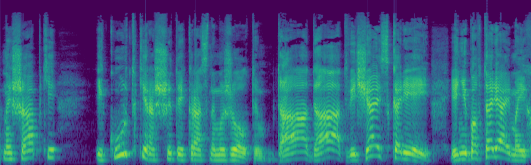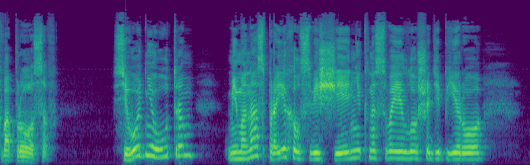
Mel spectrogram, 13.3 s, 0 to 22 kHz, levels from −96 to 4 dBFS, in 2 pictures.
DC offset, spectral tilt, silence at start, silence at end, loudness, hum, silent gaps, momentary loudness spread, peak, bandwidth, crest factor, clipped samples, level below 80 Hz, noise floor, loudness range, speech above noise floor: under 0.1%; -3.5 dB/octave; 0.05 s; 0.55 s; -16 LUFS; none; none; 9 LU; 0 dBFS; 16 kHz; 16 dB; under 0.1%; -66 dBFS; -74 dBFS; 3 LU; 58 dB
